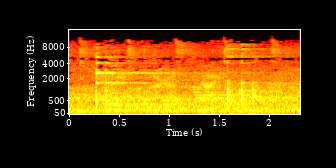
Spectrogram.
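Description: A pair of 14 kg competition kettlebells knocking together with a ringing metallic clink about a quarter-second in, then a quick cluster of three or four sharper clinks near the end, as the bells come down from overhead lockout into the swing of a long cycle rep.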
